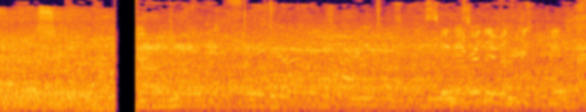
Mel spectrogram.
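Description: A large stadium crowd roars.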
